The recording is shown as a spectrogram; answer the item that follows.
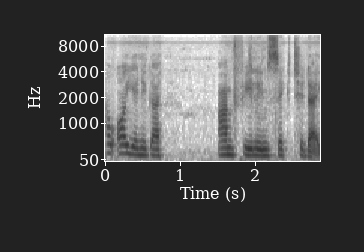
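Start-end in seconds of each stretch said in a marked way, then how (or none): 1.5-2.9 dead-level, flat, toneless monotone delivery. Acting out someone answering that they feel sick: flat tone. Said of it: "it was just that flat tone".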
